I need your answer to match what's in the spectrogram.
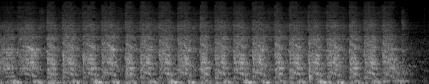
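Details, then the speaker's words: Abandoned Plymouth Neon, sat at least 8 years: starter churns with even compression pulses about four seconds, never catches; crank no-start from missing fuses. "okay so we're still not getting anything"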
